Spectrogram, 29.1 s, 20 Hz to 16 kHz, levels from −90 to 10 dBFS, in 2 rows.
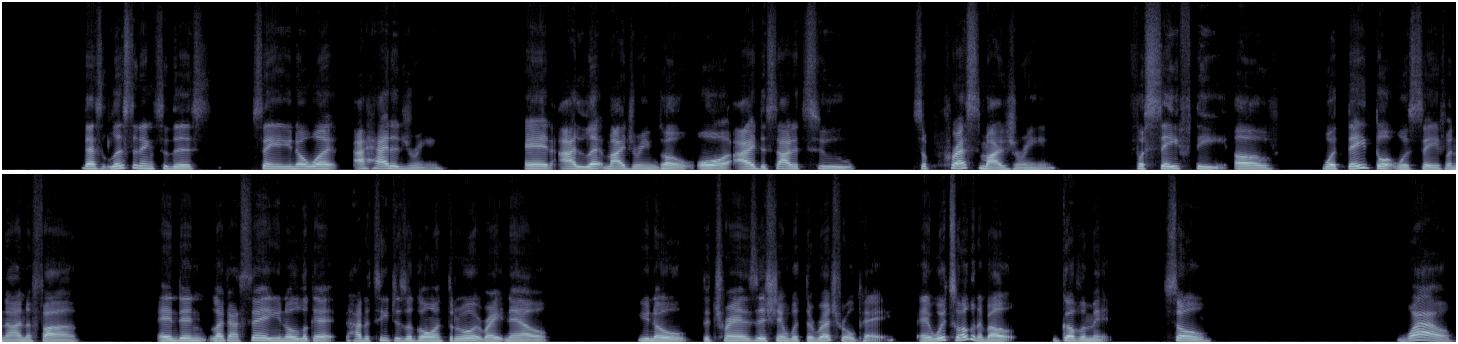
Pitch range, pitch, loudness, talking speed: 145-195 Hz, 180 Hz, -26 LUFS, 145 wpm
